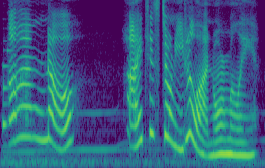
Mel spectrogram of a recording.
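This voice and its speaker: A woman's voice: extremely high pitch, sing-song, normal speed, pushed and bright, a little hiss or hum, exaggerated voice. A woman voicing a shy young apprentice who speaks hesitantly in a game. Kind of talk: game voice acting.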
